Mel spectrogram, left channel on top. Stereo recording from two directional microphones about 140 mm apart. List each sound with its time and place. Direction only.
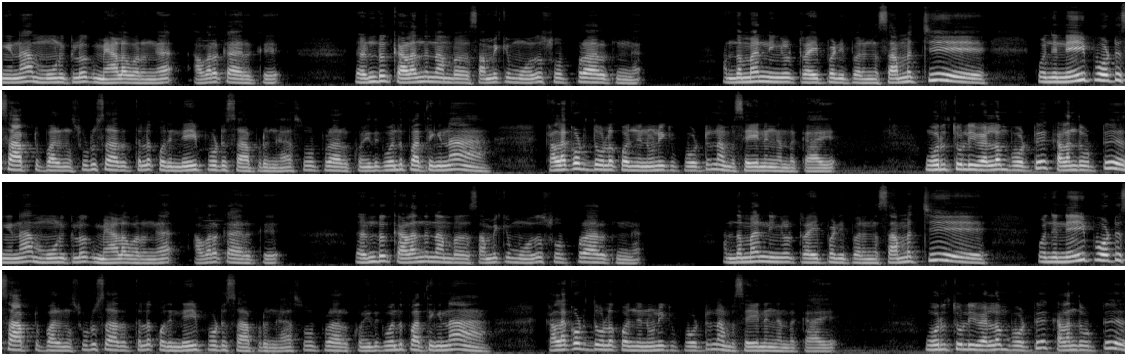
0.0 s speech: 15° left (ahead or behind)
20.7 s speech: 15° left (ahead or behind)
